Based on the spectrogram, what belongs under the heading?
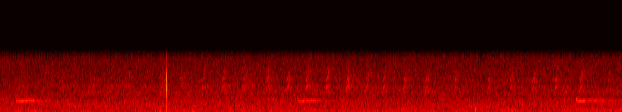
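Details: Eurasian scops owl (Otus scops) in Croatia giving its short, soft, level whistled note, repeated about every three seconds, over steady insect ticking and a hiss of background noise.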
